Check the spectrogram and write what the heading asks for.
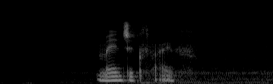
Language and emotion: Russian, neutral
